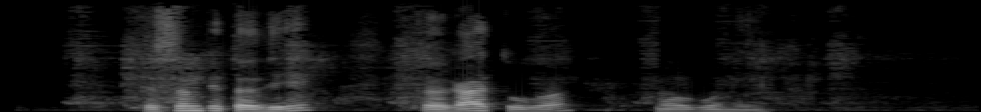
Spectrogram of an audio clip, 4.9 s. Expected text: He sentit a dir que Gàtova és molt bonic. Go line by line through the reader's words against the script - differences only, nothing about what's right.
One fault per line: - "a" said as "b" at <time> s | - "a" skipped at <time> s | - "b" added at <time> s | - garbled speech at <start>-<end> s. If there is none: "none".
- "és" skipped at 2.8 s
